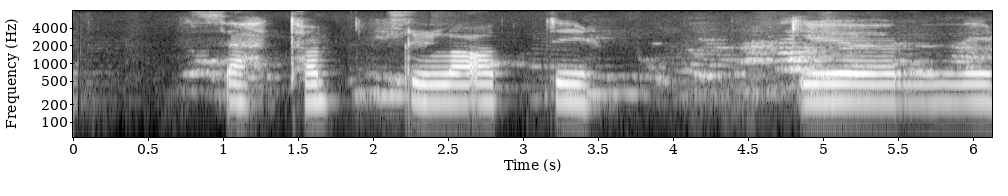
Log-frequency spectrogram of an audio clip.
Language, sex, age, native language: Icelandic, male, 7, Icelandic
